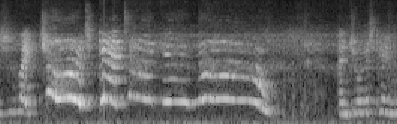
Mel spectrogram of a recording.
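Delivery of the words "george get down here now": very high, loud shrieking summons, slowing down; screamed call. Retold or imitated. Mum yelling for her son to come down, screaming. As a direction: scream up the stairs for George. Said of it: "And she screamed".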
